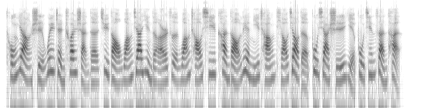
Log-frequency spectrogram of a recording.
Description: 同样是威震川陕的巨盗王嘉胤的儿子王朝希看到练霓裳调教的部下时也不禁赞叹wav音频生成系统WAV Audio Player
